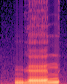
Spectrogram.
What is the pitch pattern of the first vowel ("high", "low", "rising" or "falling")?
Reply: rising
